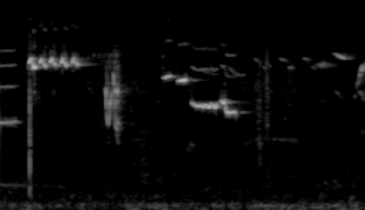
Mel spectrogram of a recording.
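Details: Hill blue flycatcher song, played to prompt other birds to sing: sharp high whistled notes and a buzzy burst, then a lower, steady whistle falling at the end, with short gaps between phrases.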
